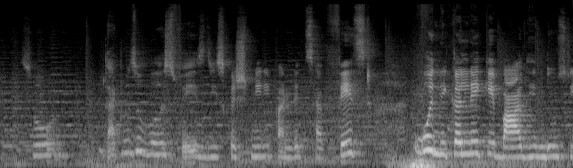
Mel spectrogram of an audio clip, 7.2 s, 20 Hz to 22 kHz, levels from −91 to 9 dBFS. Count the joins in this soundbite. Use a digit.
1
